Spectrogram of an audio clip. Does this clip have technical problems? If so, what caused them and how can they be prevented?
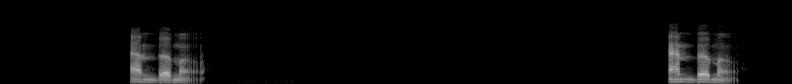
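Yes. Short concealed packet loss occurs at 1.41 s, 2.93 to 2.97 s and 6.82 to 6.86 s, where about 10, 30 and 30 ms of audio arrived too late to decode. Each gap was patched by extending the preceding sound and cross-fading back, leaving a brief smear or wobble. A spectrogram shows short, blurred bands of repeated texture; the waveform shows an unnaturally regular segment. A larger jitter buffer with forward error correction would prevent it.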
